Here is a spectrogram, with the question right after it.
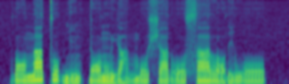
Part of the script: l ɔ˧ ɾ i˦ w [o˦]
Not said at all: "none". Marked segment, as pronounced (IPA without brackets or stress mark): o˦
